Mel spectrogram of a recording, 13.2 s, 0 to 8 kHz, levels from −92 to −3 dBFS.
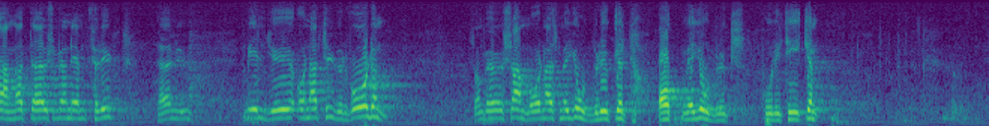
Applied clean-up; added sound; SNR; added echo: none; none; none; none.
